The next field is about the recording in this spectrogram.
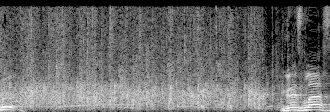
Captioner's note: applause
